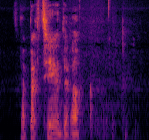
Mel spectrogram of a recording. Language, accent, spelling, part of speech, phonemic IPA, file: French, Canada, appartiendra, verb, /a.paʁ.tjɛ̃.dʁa/, LL-Q150 (fra)-appartiendra.wav
- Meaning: third-person singular future of appartenir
